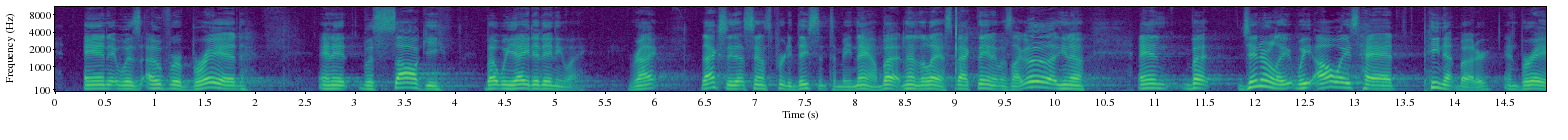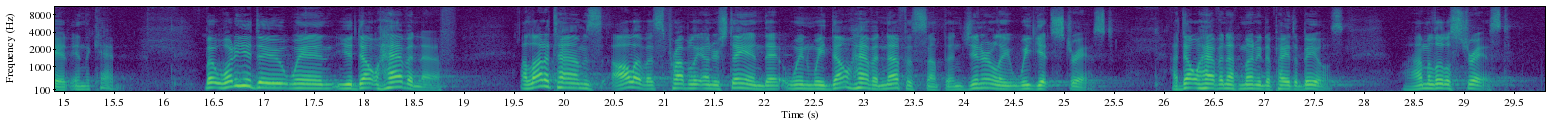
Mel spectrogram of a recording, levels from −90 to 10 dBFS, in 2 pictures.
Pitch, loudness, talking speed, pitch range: 145 Hz, -19 LUFS, 180 wpm, 135-165 Hz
